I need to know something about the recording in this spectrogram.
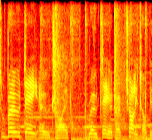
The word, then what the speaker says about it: Rodeo Drive: nice don't they can I just mention it's Rodeo Drive Rodeo Drive Charlie told me that but also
